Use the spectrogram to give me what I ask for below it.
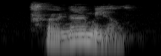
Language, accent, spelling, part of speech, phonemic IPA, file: English, Southern England, pronominal, adjective / noun, /pɹəʊˈnɒmɪnəl/, LL-Q1860 (eng)-pronominal.wav
- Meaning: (adjective) Of, pertaining to, resembling, or functioning as a pronoun; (noun) A phrase that acts as a pronoun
